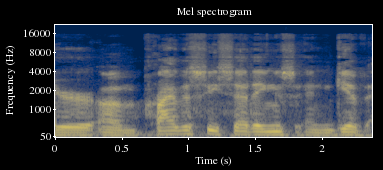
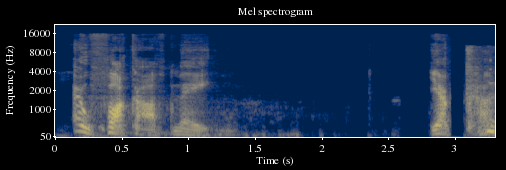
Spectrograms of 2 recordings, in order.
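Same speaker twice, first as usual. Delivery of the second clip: put-on British accent, rough blokey voice; 2 semitones higher, 4 dB quieter than usual. Asked whether he can do a british accent, showing one, in a british accent. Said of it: "can you do a British accent?".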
